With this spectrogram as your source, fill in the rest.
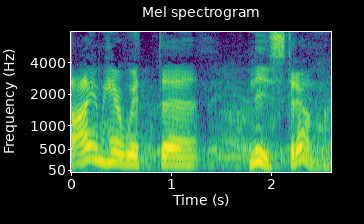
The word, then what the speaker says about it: Nyström: So, I am here with uh Nyström because that's how you say it in Swedish.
